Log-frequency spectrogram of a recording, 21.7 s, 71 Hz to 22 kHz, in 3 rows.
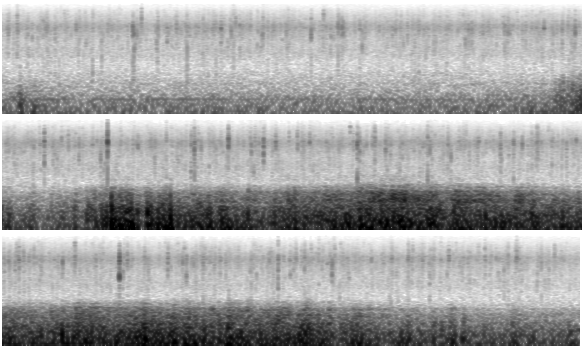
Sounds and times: light rain 0.0 - 21.7
Thunderstorm 7.0 - 21.7

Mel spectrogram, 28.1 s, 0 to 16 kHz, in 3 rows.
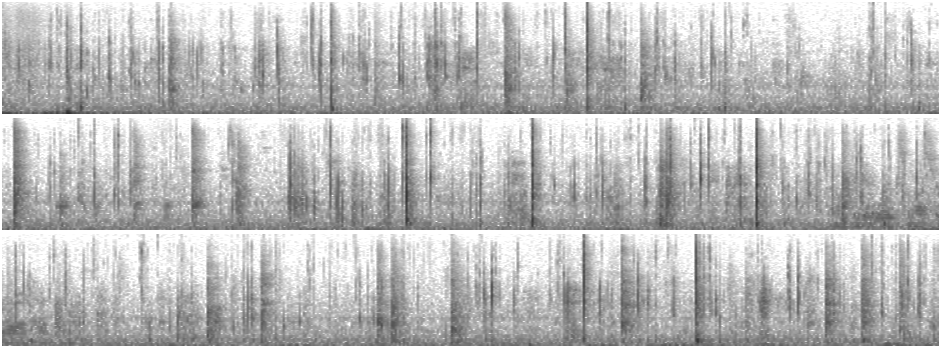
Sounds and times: Dogs eating bones 0.0 - 28.1

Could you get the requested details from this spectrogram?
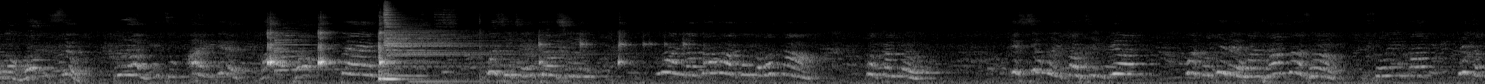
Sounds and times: Outdoor Taiwanese Opera 1.2 - 7.8
drums 2.6 - 6.6

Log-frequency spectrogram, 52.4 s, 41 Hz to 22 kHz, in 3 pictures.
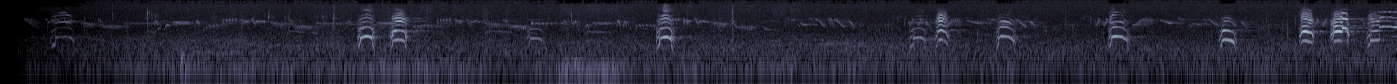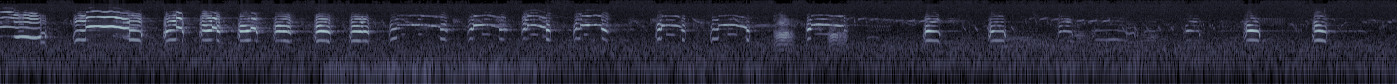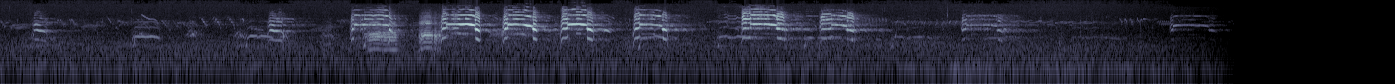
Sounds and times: wind 0.0 - 50.4
gulls 37.9 - 46.4

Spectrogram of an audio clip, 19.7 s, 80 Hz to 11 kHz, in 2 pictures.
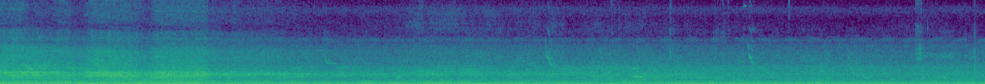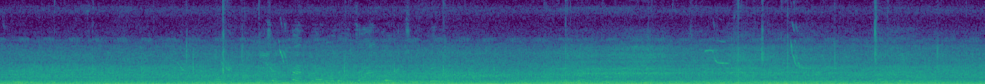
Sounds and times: traffic sound 0.0 - 19.7
older people are here to chat and exercise 6.4 - 15.5

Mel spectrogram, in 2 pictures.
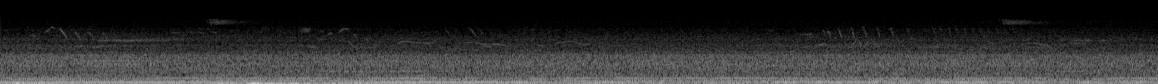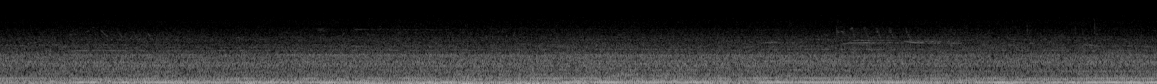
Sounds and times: early bird activity 0.0 - 13.3
early bird activity 18.8 - 23.1

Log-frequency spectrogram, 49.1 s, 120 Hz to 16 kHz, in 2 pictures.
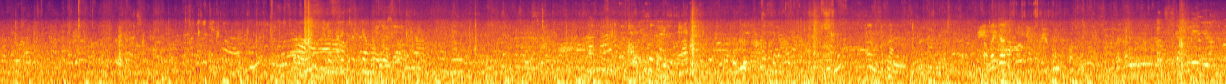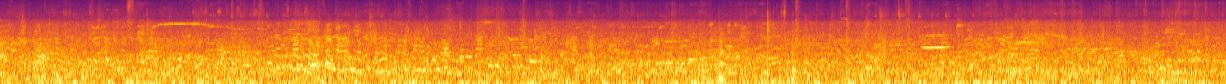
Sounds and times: whistling marketeer 27.3 - 29.7
whistling marketeer 41.3 - 46.5

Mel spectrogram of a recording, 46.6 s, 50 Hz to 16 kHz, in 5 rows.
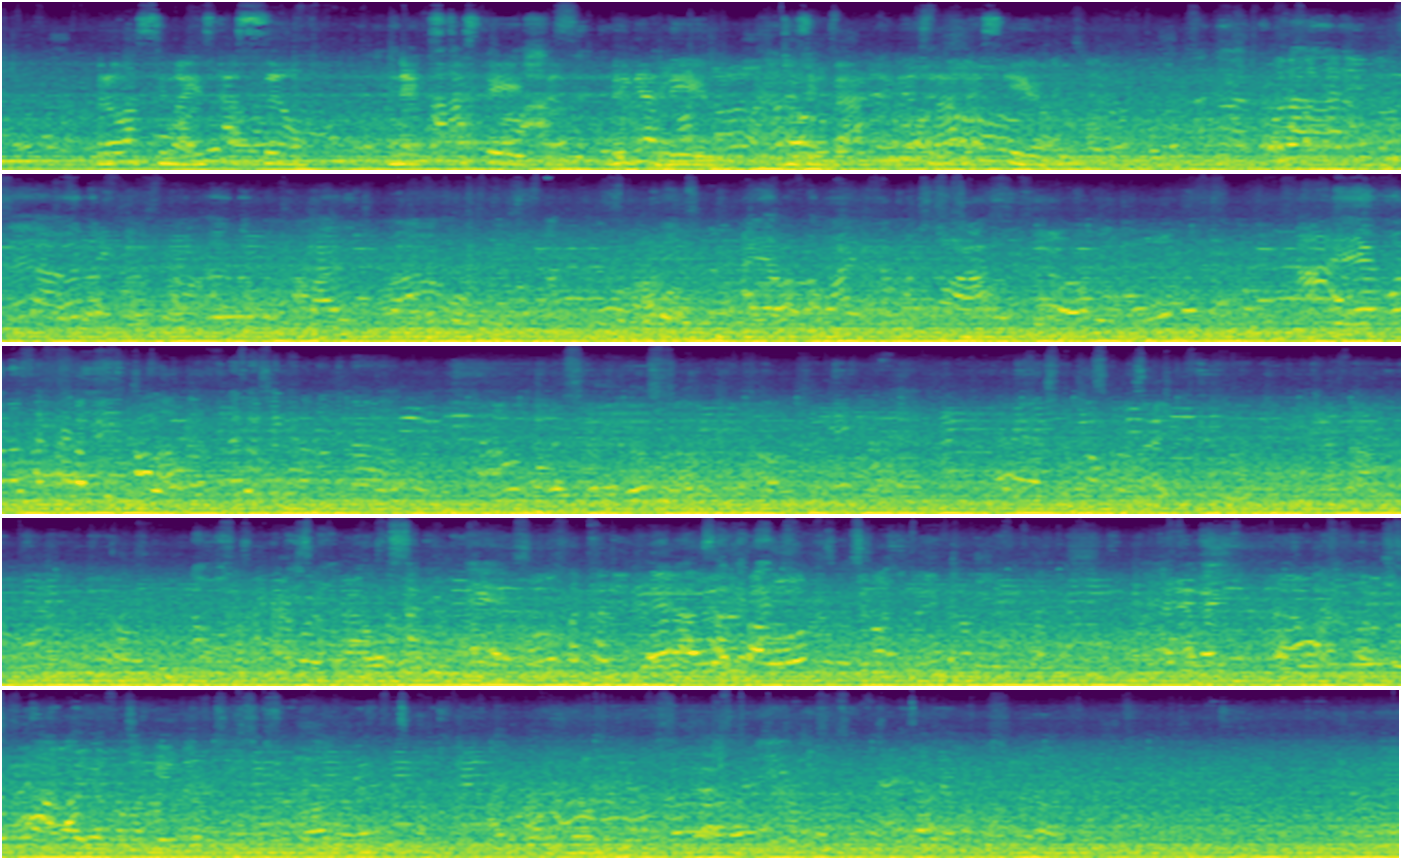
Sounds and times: subway train 0.0 - 46.6

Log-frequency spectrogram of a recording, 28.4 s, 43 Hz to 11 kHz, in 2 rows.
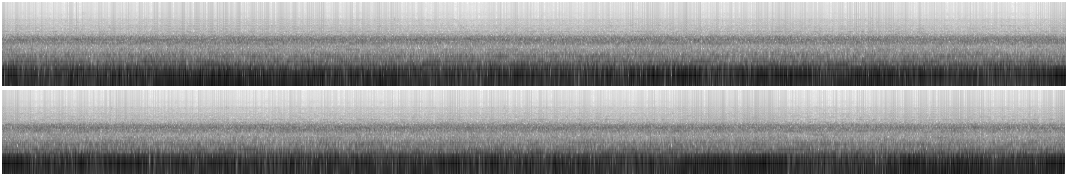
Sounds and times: river 0.0 - 28.3

